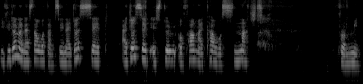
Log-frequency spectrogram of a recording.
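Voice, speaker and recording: Moderately paced speech in a Nigerian accent, with ordinary pitch variation and long, frequent pauses. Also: woman, medium pitch for a woman. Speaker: livestreamer. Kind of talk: live stream chat.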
